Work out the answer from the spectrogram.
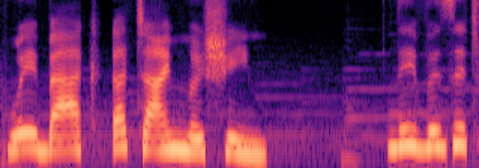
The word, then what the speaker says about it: WABAC: Willing throughout history using the WABAC, pronounced, way back, a time machine.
